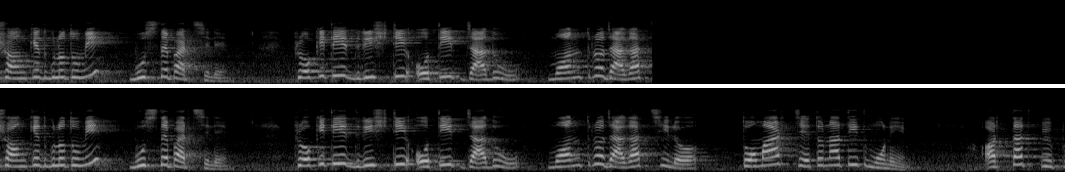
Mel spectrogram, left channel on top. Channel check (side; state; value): left; drops out; at 6.6 s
